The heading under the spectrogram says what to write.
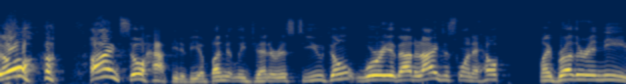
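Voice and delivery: loud, high, showy bragging at top of voice. Speaker acts out himself giving money to a needy man so all hear: mock-showy, at top of voice. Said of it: "at the top of my voice so everyone around me could hear".

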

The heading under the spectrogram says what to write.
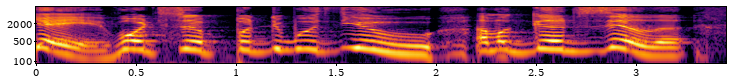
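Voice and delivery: fake Italian accent, badly laid on. Joking about casting a spaghetti commercial, in a bad Italian accent. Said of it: "He sounds just like that".

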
